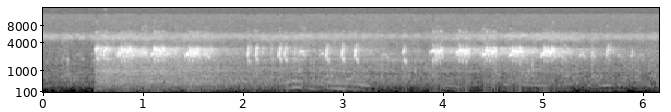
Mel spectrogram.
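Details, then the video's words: Blue-tailed bee-eater calling in rapid bursts of short clipped chirps, some runs blurred together, against a constant high insect-like drone. "Tiếng chim Trảu đuôi xanh - Blue tailed Bee eater"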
